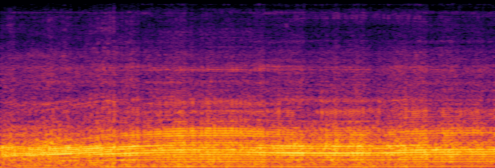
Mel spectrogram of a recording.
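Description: Motorcycle engine running steadily while riding, its pitch rising a little in the first couple of seconds and then holding, with some wind noise.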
